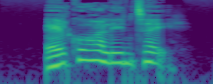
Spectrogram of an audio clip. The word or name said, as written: alkoholindtag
